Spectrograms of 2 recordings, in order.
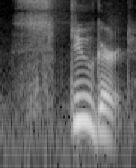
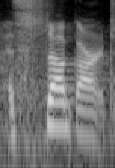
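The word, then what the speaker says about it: Stuttgart: there's also a really nasty storm moving through stuger if I'm saying it wrong I stugart thank you Trevor uh this storm looks really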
